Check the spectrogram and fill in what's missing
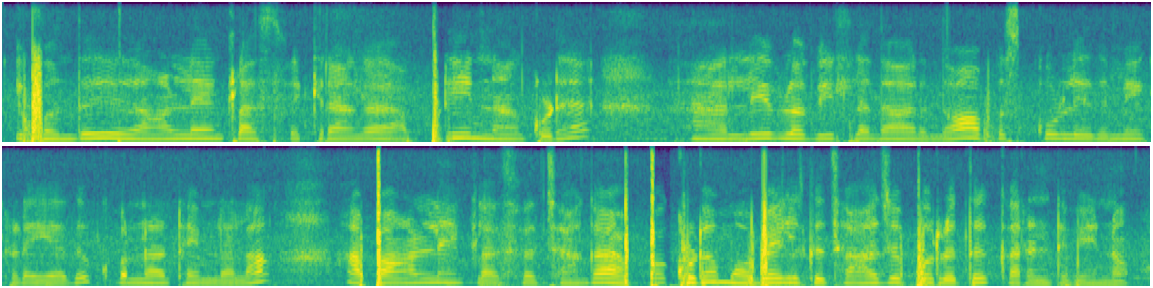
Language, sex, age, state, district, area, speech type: Tamil, female, 18-30, Tamil Nadu, Mayiladuthurai, urban, spontaneous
